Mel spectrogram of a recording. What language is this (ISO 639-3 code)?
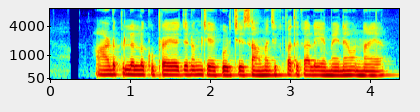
tel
